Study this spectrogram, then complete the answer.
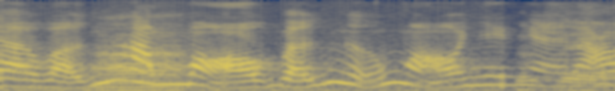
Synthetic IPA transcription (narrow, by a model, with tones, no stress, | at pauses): əː˨˩və̰˧˥nha˧wŋ͡mmo̰˧˨və̰˧˥nŋɨ̰˧˥mo̰˧˨ɲɨ˧ŋaː˨˩j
